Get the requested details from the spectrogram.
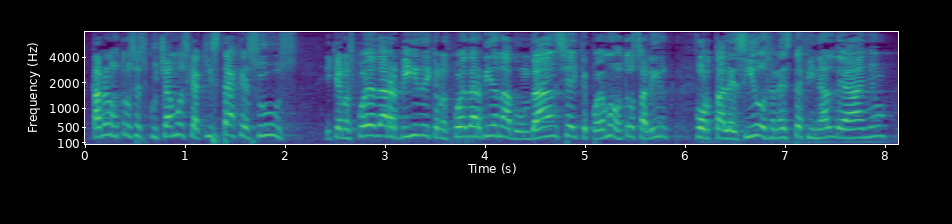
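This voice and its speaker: Preacher guy, high bright voice, earnest, asks the church lots of questions. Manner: earnest, questioning the congregation, slows down to read verses. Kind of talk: sermon.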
